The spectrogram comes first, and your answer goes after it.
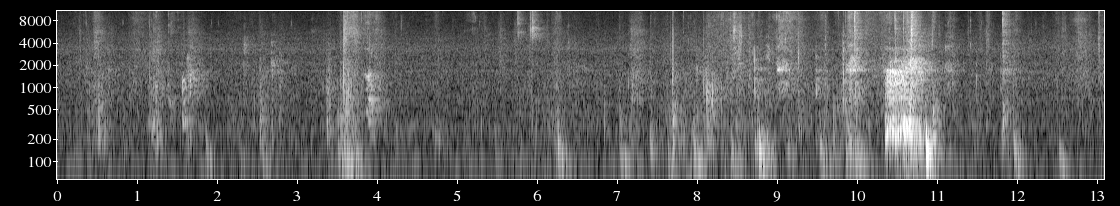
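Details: Norfolk Terriers wrestling on a mat indoors: scuffling and thumping paws throughout, with a short harmonic growl rising out of the play near the end, then more rustling and knocks.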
